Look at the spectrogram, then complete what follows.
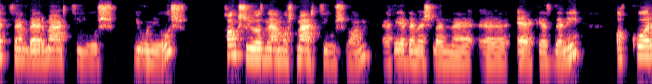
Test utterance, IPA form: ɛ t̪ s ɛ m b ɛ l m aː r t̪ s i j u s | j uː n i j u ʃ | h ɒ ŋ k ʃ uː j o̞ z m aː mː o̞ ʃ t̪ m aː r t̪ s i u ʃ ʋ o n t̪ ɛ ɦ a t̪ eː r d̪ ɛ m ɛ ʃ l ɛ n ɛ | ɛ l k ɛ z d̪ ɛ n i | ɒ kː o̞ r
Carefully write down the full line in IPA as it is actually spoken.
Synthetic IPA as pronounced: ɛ t̪ s ɛ m b ɛ r m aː r t̪ s i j u ʃ | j uː n i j u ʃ | h ɒ ŋ k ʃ uː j o̞ z n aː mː o̞ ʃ t̪ m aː r t̪ s i u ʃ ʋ ɒ n t̪ ɛ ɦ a t̪ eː r d̪ ɛ m ɛ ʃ l ɛ nː ɛ | ɛ l k ɛ z d̪ ɛ n i | ɒ kː o̞ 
